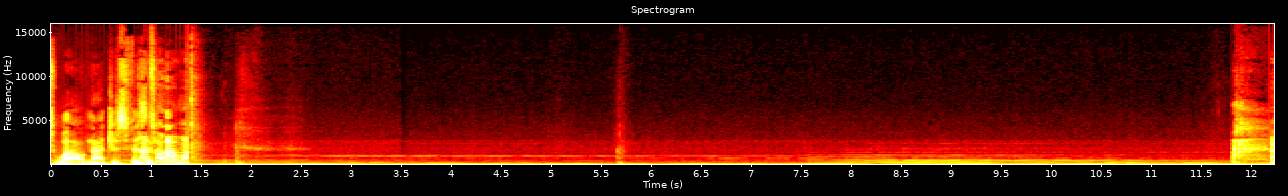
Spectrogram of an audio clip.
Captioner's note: infinite... pause... and sigh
